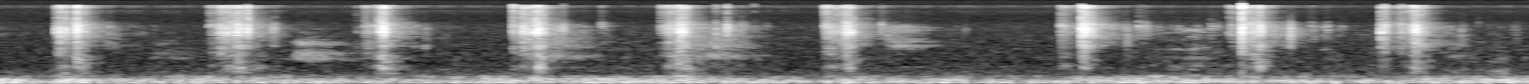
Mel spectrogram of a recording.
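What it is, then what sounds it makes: Wooden pencil being sharpened. A solid wooden pencil is twisted by hand in a small yellow plastic sharpener with a metal blade, shaving off curled wood shavings. About nine short, bright scraping bursts come at uneven intervals over a low, steady background hum.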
